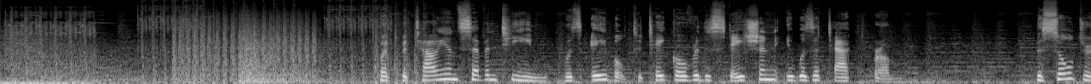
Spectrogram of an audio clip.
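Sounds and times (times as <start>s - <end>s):
sustained heavy machine gun fire: 1.4s - 4.6s
speech: 3.8s - 9.1s, 10.4s - 10.9s.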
